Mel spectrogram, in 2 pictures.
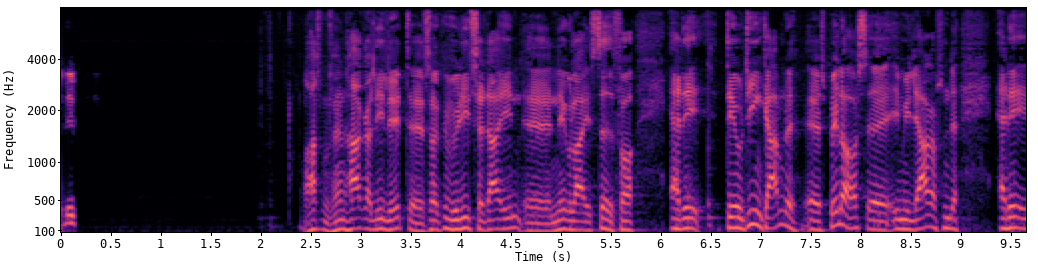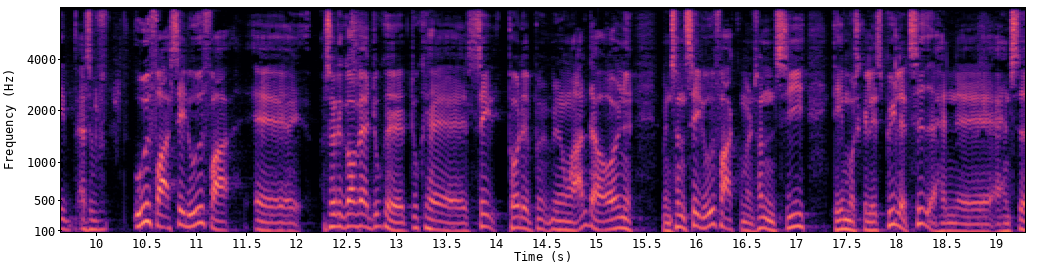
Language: Danish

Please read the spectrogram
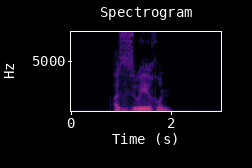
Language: Central Yupik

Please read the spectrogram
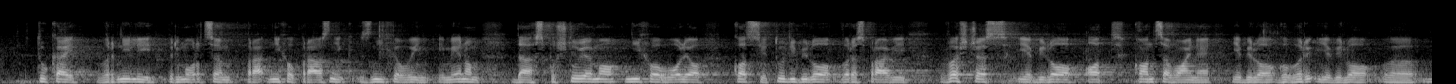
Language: Slovenian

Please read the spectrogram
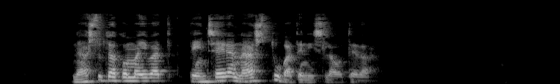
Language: Basque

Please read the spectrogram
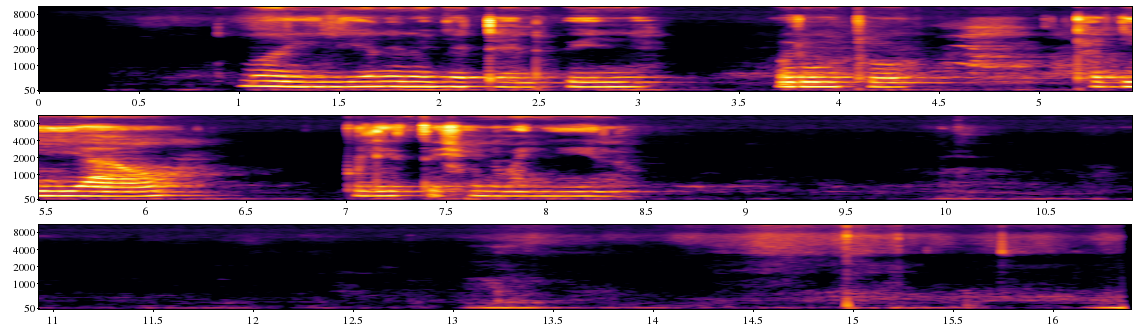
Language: Luo (Kenya and Tanzania)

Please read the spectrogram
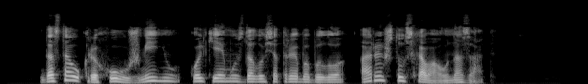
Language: Belarusian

